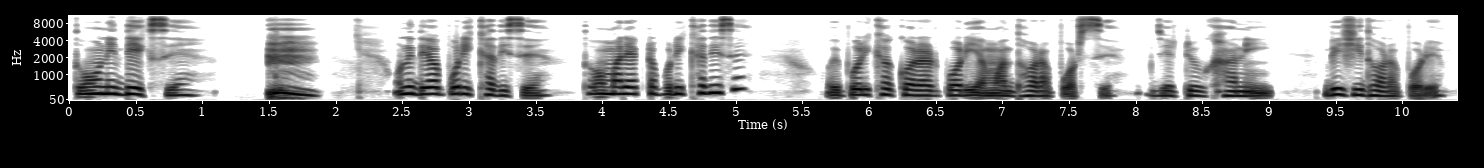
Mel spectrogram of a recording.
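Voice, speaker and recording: Recounting her own life as a guest, a young woman speaks in colloquial Dhaka-area Bangladeshi Bengali, plainly and with rambling repetition. Her mid-range voice is warm, creaky and fairly even, unhurried with long pauses, in clean studio sound with no room tone.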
